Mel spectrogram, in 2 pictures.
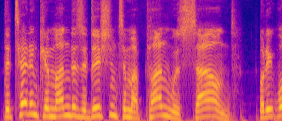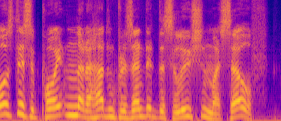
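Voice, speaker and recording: A man's voice: sits high, fast, a bit bright. A man reading scripted first-person science fiction narration as an audiobook narrator.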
